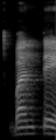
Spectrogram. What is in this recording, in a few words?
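"banting", Malay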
